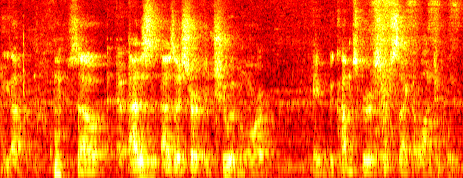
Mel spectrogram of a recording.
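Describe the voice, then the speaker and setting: A man's voice: on the low side, normal speed. A young man hosting a casual food taste test, rambling with many fillers and laughing often as he chats. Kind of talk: casual chat. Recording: echoey, distant, noisy room.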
